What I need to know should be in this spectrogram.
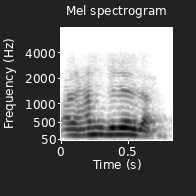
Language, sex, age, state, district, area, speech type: Kashmiri, male, 30-45, Jammu and Kashmir, Srinagar, rural, conversation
